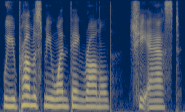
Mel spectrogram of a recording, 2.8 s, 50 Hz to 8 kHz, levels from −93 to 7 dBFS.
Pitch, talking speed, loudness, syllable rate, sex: 195 Hz, 195 wpm, -21 LUFS, 5.7 syllables/s, female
